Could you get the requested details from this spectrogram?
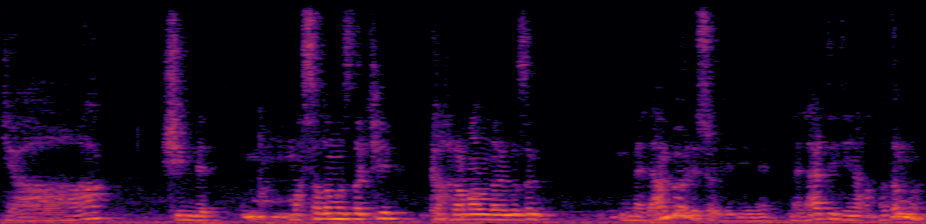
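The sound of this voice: Lively intonation in a dark, mellow tone at a fairly slow pace, with audible room echo.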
